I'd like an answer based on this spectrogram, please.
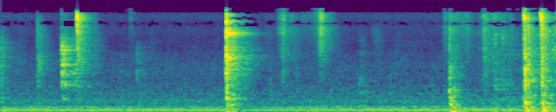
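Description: Kitchen cabinet door opened and dishes knocked about as they are taken out: a handful of sharp knocks and clatters, the loudest about two seconds in and several more near the end, over a steady low hum.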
